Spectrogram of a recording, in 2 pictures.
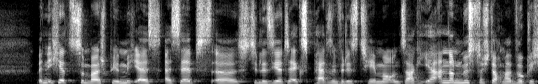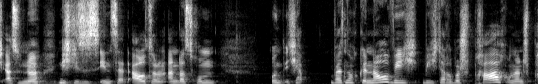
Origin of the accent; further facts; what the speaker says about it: Germany; now in Switzerland; Also ich bin ursprünglich aus Deutschland, lebe jetzt in der Schweiz, bin sehr froh darüber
